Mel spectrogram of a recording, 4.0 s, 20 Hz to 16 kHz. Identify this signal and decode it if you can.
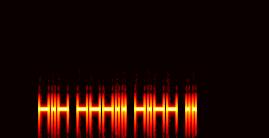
Morse code, heard as a keyed tone, about 25 wpm, 700 Hz. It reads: K8YI
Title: USA Call Signs - 4 Characters - 4x Character Spacing - 25wpm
